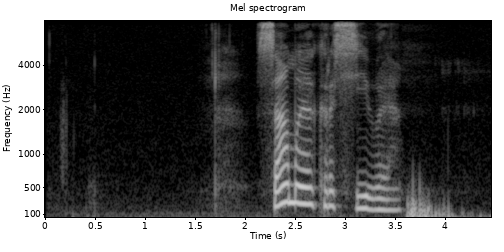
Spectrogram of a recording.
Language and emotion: Russian, positive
